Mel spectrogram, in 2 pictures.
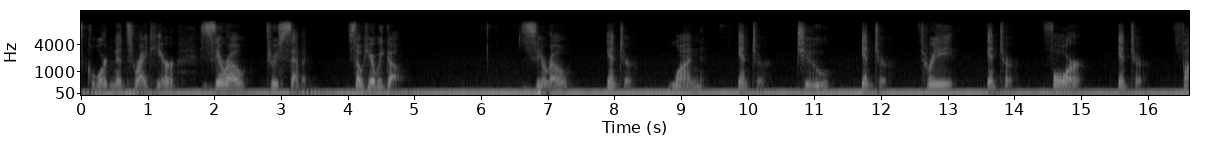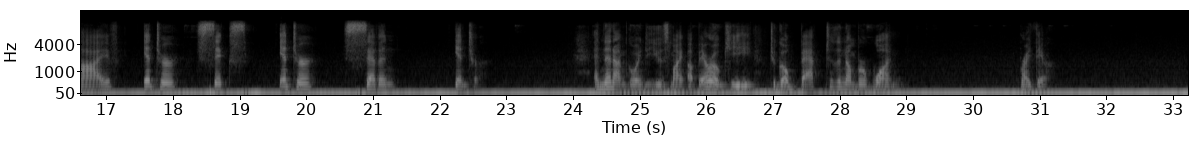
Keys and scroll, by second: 6.3 0, 7.6 Return, 8.7 1, 9.6 Return, 10.5 2, 11.5 Return, 12.3 3, 13.3 Return, 14.2 4, 15.3 Return, 17.2 Return, 17.2 5, 18.3 6, 19.3 Return, 20.6 7, 21.9 Return, 25.9 Up, 26.3 Up, 26.8 Up, 27.3 Up, 27.7 Up, 28.3 Up, 28.9 Up.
